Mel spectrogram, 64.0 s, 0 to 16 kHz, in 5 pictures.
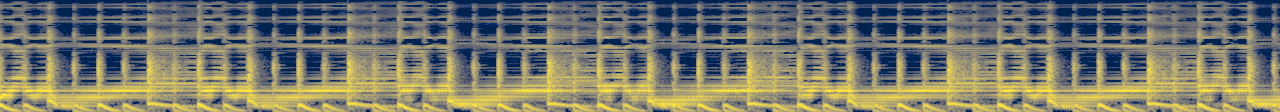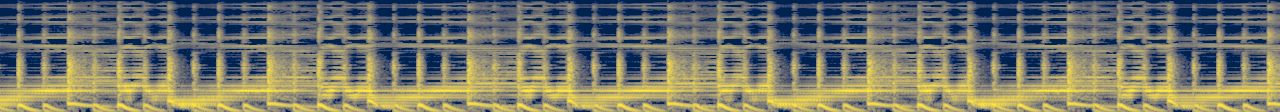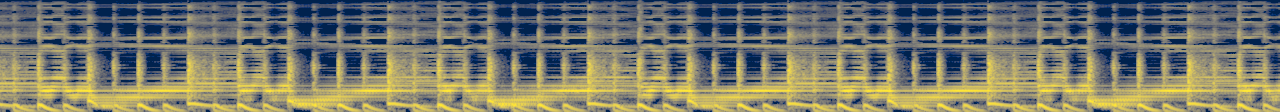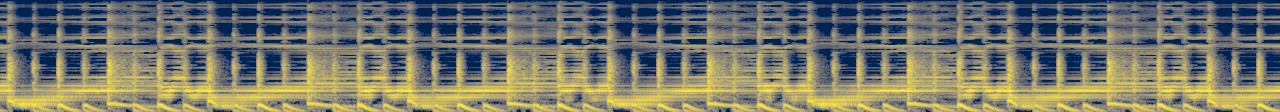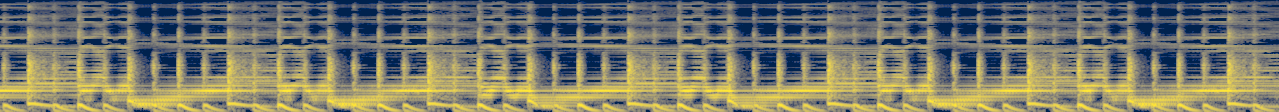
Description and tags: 8 bit game loop 008 simple mix 3 long 120 bpm
music, 8bitmusic, 8-bit, loop, 8-bits, electro, drum, mario, sega, bass, nintendo, loops, gameboy, bpm, 8, game, josepres, 120, gamemusic, beat, free, 8bit, electronic, gameloop, synth, bit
